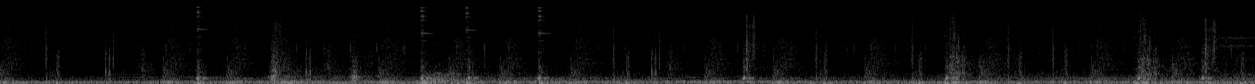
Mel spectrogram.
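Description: Game music plays steadily with a low droning tone.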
